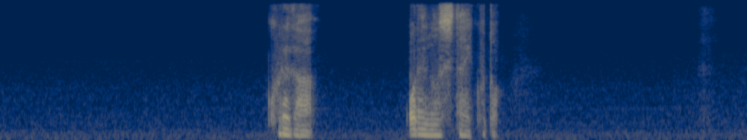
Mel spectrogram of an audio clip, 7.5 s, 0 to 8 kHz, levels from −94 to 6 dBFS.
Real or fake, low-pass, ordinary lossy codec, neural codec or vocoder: fake; 7.2 kHz; none; vocoder, 44.1 kHz, 128 mel bands every 256 samples, BigVGAN v2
